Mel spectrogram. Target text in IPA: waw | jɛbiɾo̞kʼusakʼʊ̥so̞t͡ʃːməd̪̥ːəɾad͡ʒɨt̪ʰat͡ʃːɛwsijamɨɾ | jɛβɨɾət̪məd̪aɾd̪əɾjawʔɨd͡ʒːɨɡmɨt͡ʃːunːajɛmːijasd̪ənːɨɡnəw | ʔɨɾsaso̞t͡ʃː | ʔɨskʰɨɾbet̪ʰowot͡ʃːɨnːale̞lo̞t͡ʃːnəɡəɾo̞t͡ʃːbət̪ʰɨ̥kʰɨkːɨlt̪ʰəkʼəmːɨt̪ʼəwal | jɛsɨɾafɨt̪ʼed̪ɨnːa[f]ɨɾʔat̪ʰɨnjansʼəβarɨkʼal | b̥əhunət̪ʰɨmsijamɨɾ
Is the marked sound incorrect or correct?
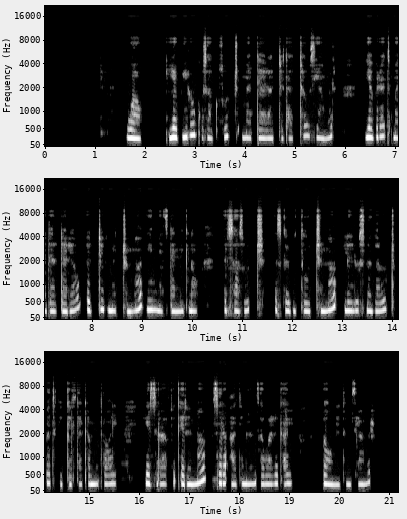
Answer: incorrect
